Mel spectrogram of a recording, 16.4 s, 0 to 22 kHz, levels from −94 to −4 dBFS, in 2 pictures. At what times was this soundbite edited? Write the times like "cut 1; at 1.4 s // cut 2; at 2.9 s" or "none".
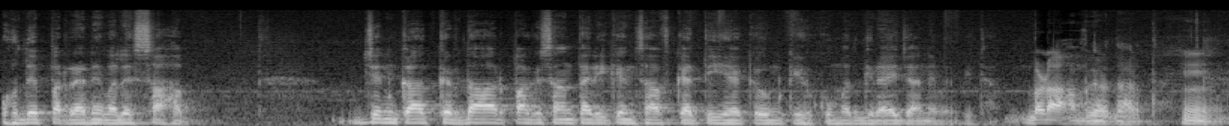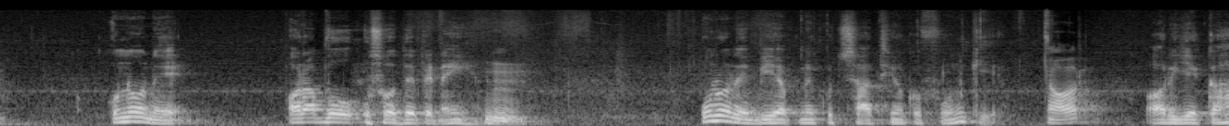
none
